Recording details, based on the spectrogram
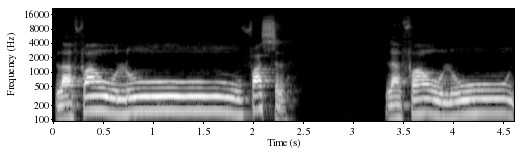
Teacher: La faulu. Jadi suara ang tidak, suara n tidak. Jadi seperti agak ngambang begitu, ya. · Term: ikhfa ausat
